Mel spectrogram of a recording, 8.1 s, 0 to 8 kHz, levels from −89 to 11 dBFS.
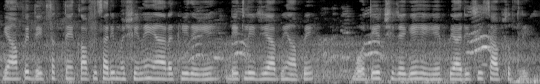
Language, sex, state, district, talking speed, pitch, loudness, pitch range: Hindi, male, Rajasthan, Jaipur, 200 wpm, 195 Hz, -17 LUFS, 185-205 Hz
